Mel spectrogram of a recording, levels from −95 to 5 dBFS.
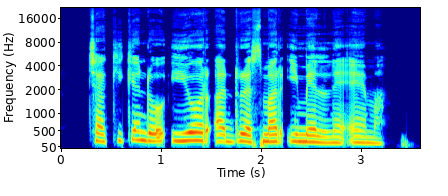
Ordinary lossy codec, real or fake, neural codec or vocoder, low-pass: none; real; none; none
